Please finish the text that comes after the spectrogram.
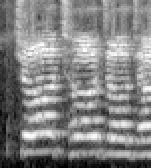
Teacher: जिह्वा ऊपर उठ जाती है, तालु के पास पहुंच जाती है, वहां का स्पेस सकरा हो जाता है और प्राणवायु वहां बाधित होती है।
